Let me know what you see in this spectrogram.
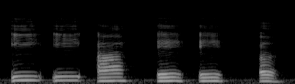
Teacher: अव्रत मुखी में होठों की जो आकृति है वो गोल नहीं होती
